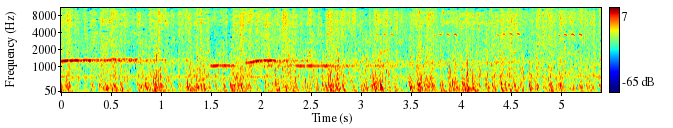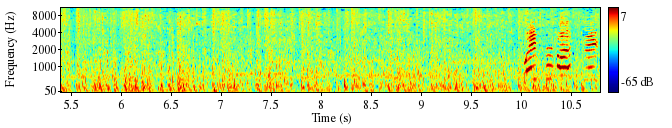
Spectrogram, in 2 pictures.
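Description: A group of horses gallops in the western game Red Dead Redemption, a steady, continuous clip-clop of hooves under a dense rumble of background noise.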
